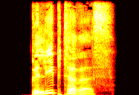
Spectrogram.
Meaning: strong/mixed nominative/accusative neuter singular comparative degree of beliebt
- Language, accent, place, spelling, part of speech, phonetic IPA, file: German, Germany, Berlin, beliebteres, adjective, [bəˈliːptəʁəs], De-beliebteres.ogg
